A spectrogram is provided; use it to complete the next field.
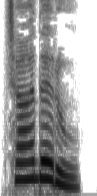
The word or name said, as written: ಛಾದರು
